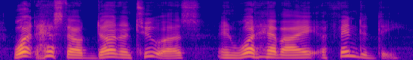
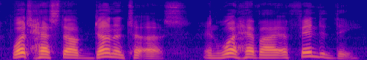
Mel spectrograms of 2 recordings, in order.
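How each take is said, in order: No difference in how they are said.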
